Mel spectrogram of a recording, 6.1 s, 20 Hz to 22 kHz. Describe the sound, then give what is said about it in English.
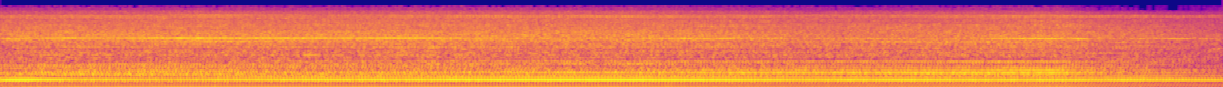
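A 1.5 horsepower, 6-gallon air compressor runs beneath a workbench. It gives a loud, unbroken motor drone with a steady whine, constant for the whole stretch and heard alone. “Now that would be my 1.5 horsepower, 6-gallon air compressor. A perfect tool to have in your garage.”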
